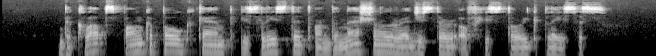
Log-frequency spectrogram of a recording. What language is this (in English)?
English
